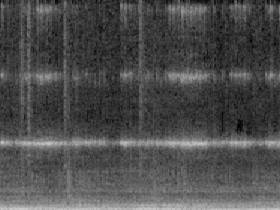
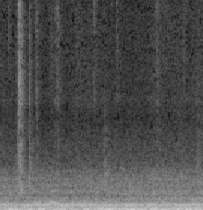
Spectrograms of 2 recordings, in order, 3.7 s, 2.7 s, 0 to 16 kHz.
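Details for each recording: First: Older Whirlpool Cabrio dryer running: a steady piercing squeal, described as shaky and squealy, over the low tumbling rumble, from a worn idler pulley (W10547292) bearing. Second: Whirlpool Cabrio dryer running after idler pulley (W10547292) replacement; steady low rumble with faint even hum, drum turning smoothly with no more squeaking or grinding.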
